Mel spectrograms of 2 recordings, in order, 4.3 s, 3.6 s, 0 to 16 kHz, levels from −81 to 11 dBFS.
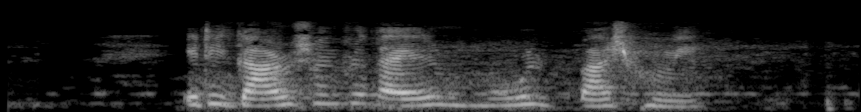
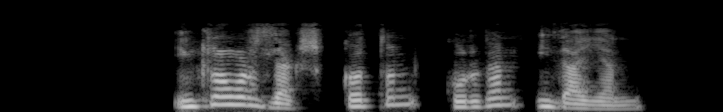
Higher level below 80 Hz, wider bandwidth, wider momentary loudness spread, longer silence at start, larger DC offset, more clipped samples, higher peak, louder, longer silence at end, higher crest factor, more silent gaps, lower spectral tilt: second, -68 dBFS vs -60 dBFS; first, 8 kHz vs 7.2 kHz; about the same, 13 LU vs 11 LU; about the same, 0.9 s vs 0.85 s; neither; neither; about the same, -2 dBFS vs -2 dBFS; about the same, -20 LUFS vs -18 LUFS; second, 0.15 s vs 0.4 s; about the same, 20 dB vs 18 dB; second, none vs 1.63-1.71 s, 2.11-2.23 s, 2.63-2.67 s; second, -3.5 dB/octave vs -7.5 dB/octave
